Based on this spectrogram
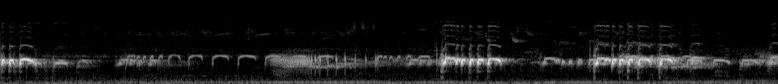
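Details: Local zebra dove singing hard to stimulate other doves: a string of evenly spaced hooked coos leads into a buzzy purr, followed by two loud rapid trilled phrases and more rounded notes.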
